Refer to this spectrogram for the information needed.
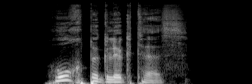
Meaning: strong/mixed nominative/accusative neuter singular of hochbeglückt
- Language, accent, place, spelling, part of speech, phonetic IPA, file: German, Germany, Berlin, hochbeglücktes, adjective, [ˈhoːxbəˌɡlʏktəs], De-hochbeglücktes.ogg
